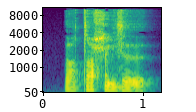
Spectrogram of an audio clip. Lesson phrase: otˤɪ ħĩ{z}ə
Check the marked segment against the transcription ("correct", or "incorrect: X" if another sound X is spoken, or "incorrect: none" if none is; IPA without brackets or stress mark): correct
